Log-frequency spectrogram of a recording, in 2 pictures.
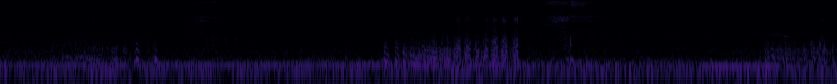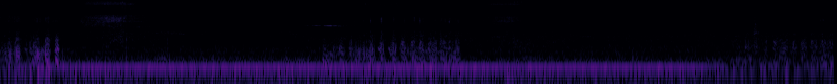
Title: Boston terrier puppy snoring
